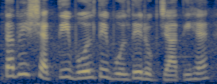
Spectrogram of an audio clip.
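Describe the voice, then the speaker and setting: A woman's voice: mid-range voice, expressive, normal speed, a little mellow. A woman reading scripted story narration as the narrator.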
